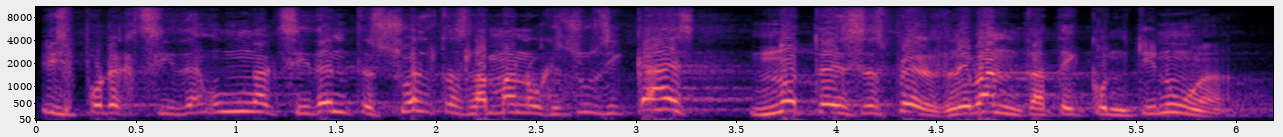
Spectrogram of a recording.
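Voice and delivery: predicación a todo pulmón. Acted. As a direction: urge them on at full force. (predicando con fuerza, más alto y fuerte)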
